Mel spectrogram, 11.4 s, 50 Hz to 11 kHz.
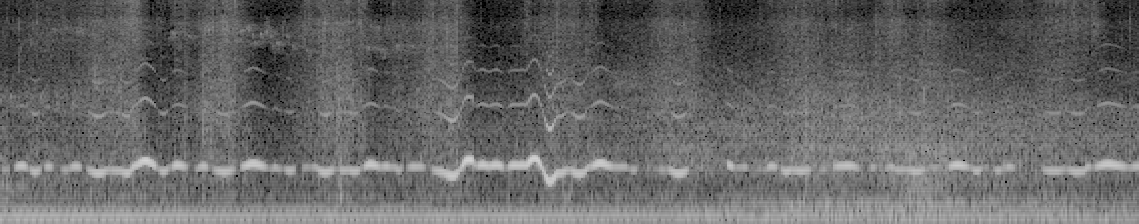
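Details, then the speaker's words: Minelab GPZ 7000 gold detector in manual ground-balance mode over a small gold nugget: steady mid-pitched hum with a clear wavering rise and dip as the coil passes; target heard better than in auto mode. "I could say that I can hear that better. Yeah, definitely better than in the auto mode."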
